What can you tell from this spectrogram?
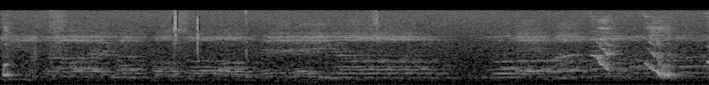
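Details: Confused Shar-Pei puppy crying, with a faint whine at the start and a sharp falling whimper near the end, while sustained tonal music plays throughout.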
